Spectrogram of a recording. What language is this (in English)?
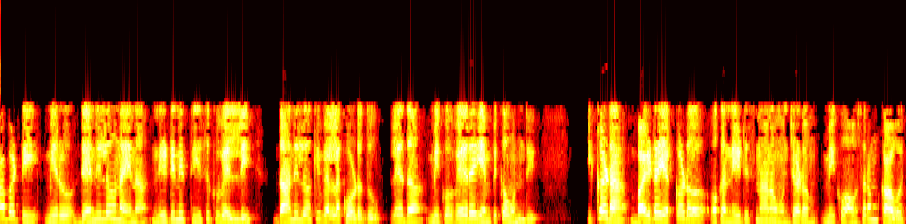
Telugu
